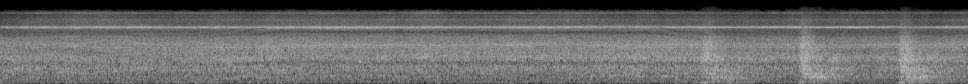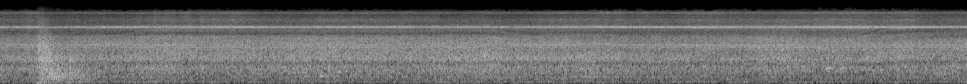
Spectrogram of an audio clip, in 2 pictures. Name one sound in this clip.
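A dragster engine roars loudly and steadily nearby.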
